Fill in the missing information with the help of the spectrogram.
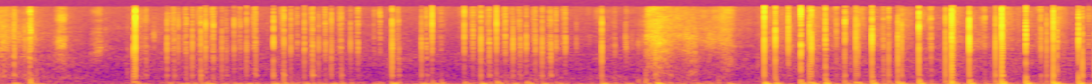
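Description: Fingernails scratch across the bumpy surface of a flat teal plastic gel ice pack filled with gel beads, held up in the air. Quick, irregular crackly scratches and soft rustling build into a denser run of sharp, crisp clicks toward the end.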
